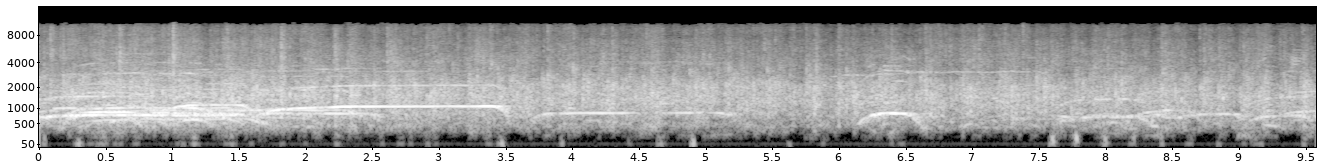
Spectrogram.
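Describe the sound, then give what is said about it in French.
A large TV show audience applauds steadily to welcome guests Jean-François Mercier and Catherine Levac, a dense wash of clapping with some whistles and cheers on top, sustained throughout and easing slightly toward the end. “Mesdames et messieurs, j'aimerais ça qu'on donne bonne main d'applaudissement à Jean-François Mercier et Catherine Levac.”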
